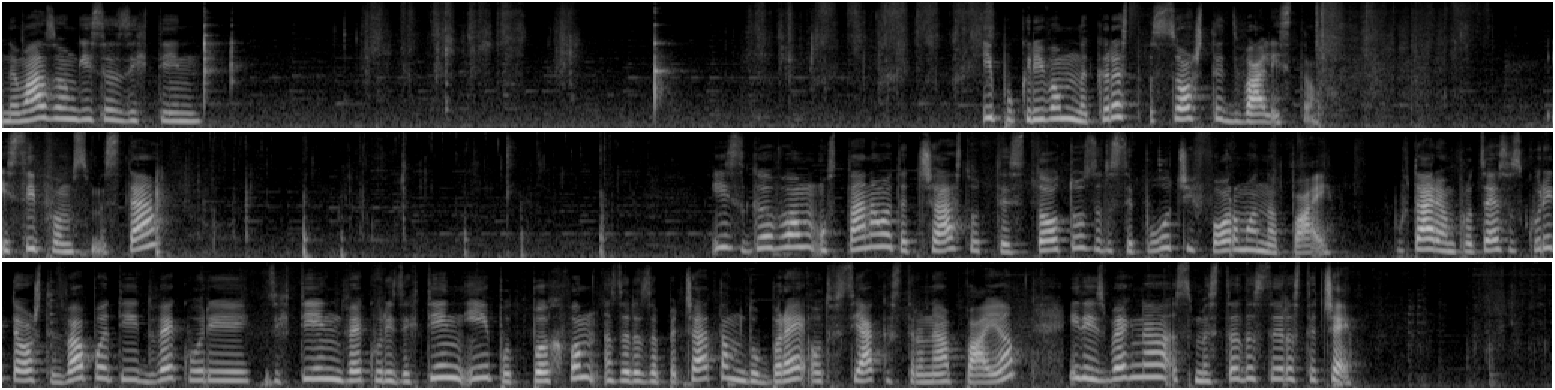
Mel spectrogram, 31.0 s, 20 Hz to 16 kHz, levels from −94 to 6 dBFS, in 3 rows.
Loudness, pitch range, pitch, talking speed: -33 LUFS, 225-300 Hz, 260 Hz, 110 wpm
